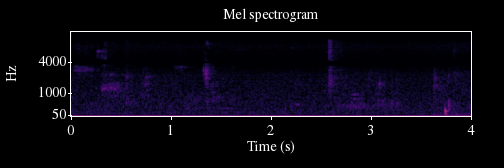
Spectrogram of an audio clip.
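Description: Steady room tone of a council chamber picked up through the meeting's microphones, with a few faint, irregular clicks and taps and a soft knock just before the end.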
